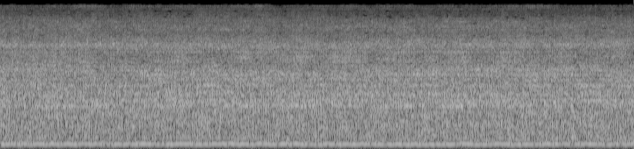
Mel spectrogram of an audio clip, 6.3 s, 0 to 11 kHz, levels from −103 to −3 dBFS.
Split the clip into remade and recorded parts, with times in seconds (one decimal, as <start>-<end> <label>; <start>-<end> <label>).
0.0-6.3 remade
